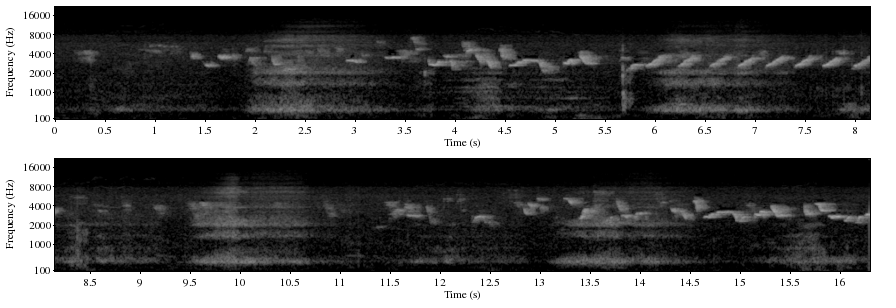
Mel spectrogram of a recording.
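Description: Songbirds chirping and twittering, with a quick run of about eight evenly spaced notes near the middle. Soft whooshes recur every three to four seconds underneath.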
